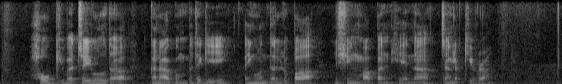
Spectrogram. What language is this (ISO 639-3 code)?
mni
